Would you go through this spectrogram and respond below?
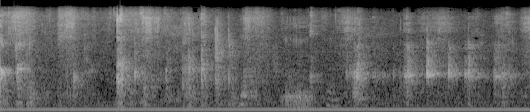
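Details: Indoor French Bulldog lying with its hind legs stuck out behind it, frog-style; soft snuffly, snorting bursts and faint whimpering noises come in irregular clusters over a steady low electrical hum.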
